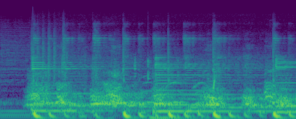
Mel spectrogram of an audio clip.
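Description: Police search dogs bark in quick, repeated bursts, several animals yapping over one another, loud and continuous with short yips mixed in.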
